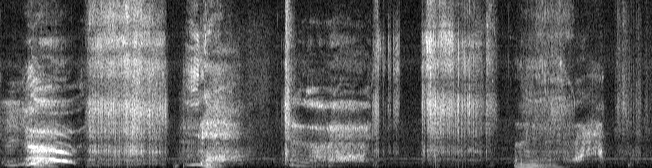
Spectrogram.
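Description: A person's voice making sick-monster noises: a groan falling in pitch, then a run of loud, raspy, wheezing breaths, and near the end another long groan sliding down very low.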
